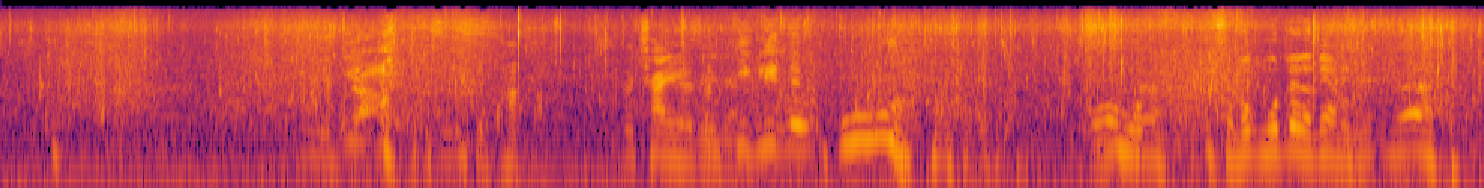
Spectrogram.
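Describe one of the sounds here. Water splashes and sloshes as people wade through it.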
